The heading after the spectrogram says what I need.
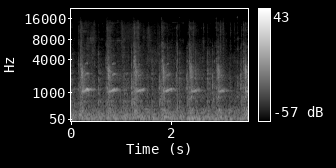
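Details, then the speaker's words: Car previously diagnosed with a bad wheel bearing: rhythmic rubbing squeak about twice a second tracking wheel rotation; fender liner sitting too close, tire rubbing the liner, not a wheel bearing. "When the wheel was moving, the tire was rubbing against the liner, creating that noise she had been hearing."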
